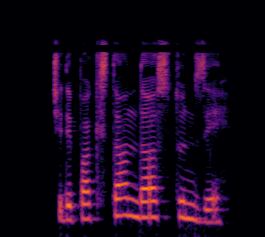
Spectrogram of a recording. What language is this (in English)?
Pashto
